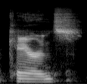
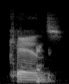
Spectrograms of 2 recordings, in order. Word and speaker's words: Cairns: I'm in Cairns at the moment, actually, or Cairns for those who might pronounce it in the typical English language, but Cairns for anybody who understands Cool.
